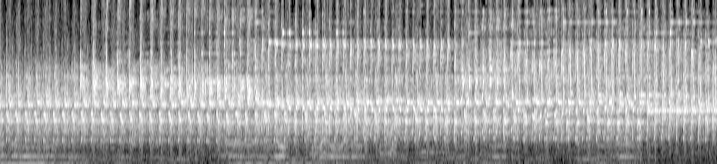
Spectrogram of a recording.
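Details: Lovebird in extended ngekek: sustained rapid high chattering that runs throughout, with brief lower warbled notes mixed in and a low background hum.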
